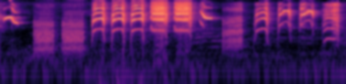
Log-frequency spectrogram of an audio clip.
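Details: Javan myna in energetic lure song for trapping mynas: ringing, harmonic-rich whistled notes bending downward in quick succession, interspersed with hoarse grating blasts.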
